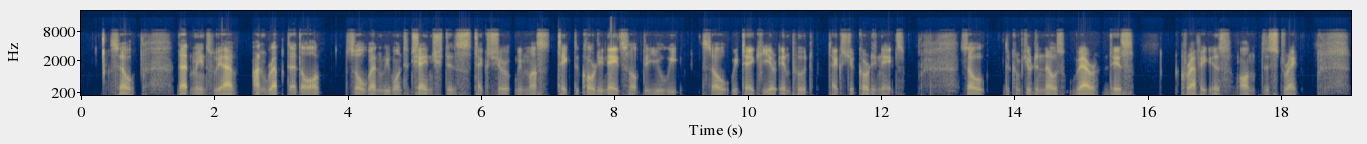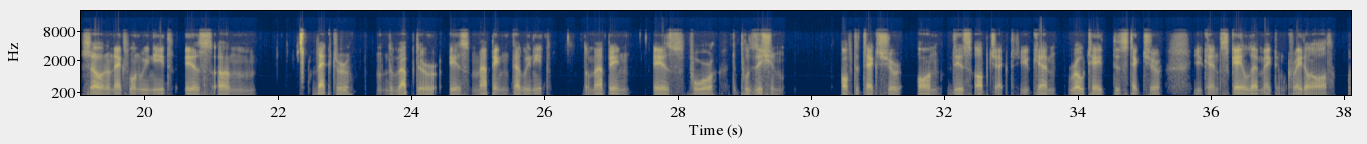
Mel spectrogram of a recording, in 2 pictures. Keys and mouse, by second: 0.4-3.3 drag, 0.4-1.6 right drag, 3.3-7.2 middle drag, 7.2-9.0 drag, 18.3-20.2 drag.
